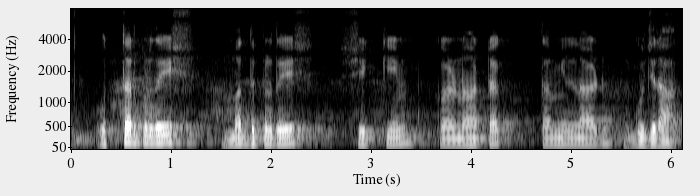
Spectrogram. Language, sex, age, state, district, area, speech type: Maithili, male, 30-45, Bihar, Madhubani, rural, spontaneous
